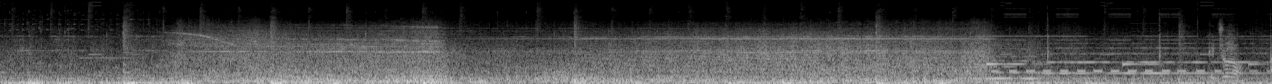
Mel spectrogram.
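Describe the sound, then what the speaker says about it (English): An aircraft drones overhead in the video game Metal Gear Solid Delta: a loud, continuous engine roar with a steady tonal whine runs the whole time, and beeping electronic tones come in near the end. "Control, unidentified aircraft detected."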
